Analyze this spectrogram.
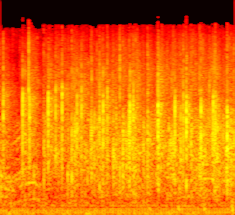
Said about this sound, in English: I knew the hand claps was going to be like this.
